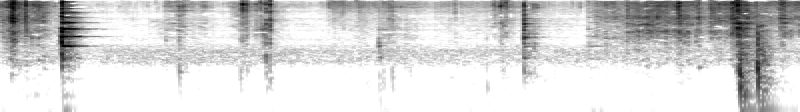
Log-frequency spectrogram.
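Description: A utensil strikes the glass mixing bowl with a sharp, ringing clink just after the start. Faint taps and scrapes of mixing follow, then a heavier knock near the end.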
